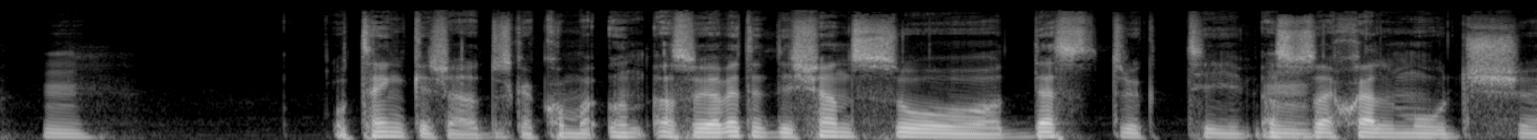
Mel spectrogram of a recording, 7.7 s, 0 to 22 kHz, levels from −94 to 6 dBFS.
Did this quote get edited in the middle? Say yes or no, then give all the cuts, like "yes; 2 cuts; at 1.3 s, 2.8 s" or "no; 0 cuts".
no; 0 cuts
